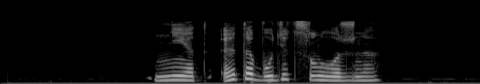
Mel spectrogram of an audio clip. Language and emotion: Russian, neutral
